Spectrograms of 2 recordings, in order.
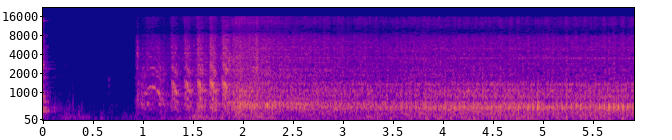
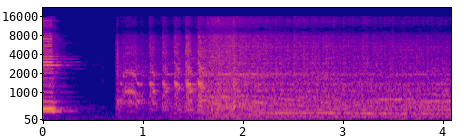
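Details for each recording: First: Toyota Camry four-cylinder at start-up: engine catches and settles into a quick, uneven knock of about three per second at idle from inside the engine; timing belt suspected. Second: Toyota Camry four-cylinder after timing belt replacement (was noisy on start before): cranks briefly, catches cleanly and settles into smooth, even idle without ticking or slapping; normal start and idle.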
